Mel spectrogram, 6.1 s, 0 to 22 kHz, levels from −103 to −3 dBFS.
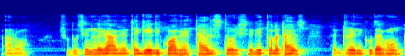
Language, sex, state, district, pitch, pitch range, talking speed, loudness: Chakma, male, Tripura, Unakoti, 105 Hz, 105-110 Hz, 195 wpm, -19 LUFS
